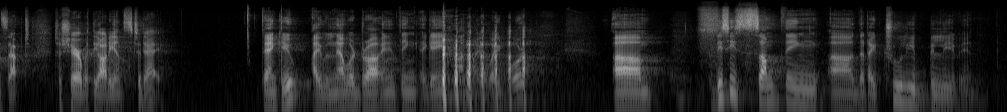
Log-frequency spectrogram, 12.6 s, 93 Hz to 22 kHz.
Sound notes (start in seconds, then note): 5.5 laughing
